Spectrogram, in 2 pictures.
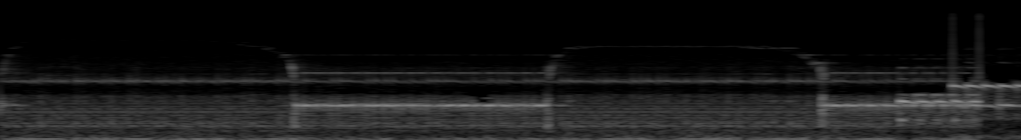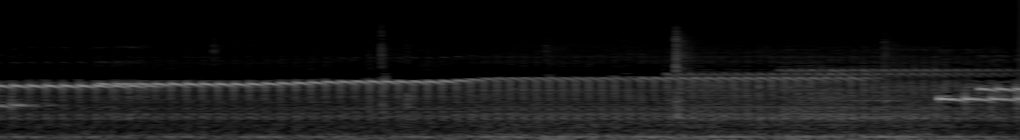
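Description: Electronic tones: steady beeps switch on and off over a low hum. About halfway a pulsing tone takes over and slowly rises in pitch, and near the end it gives way to new, louder beeps at two pitches.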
